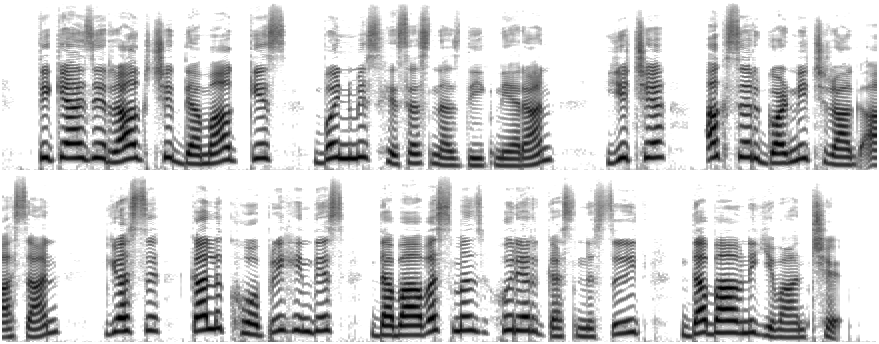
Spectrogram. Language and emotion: Kashmiri, neutral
